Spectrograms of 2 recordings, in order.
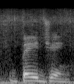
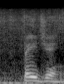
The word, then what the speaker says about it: Beijing: That's the way it's pronounced now. Beijing. Beijing.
